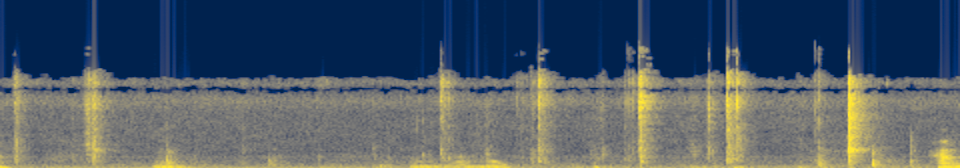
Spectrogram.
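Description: Kitchen shears snipping through spiny lobster shell: several sharp, separate crunching clicks, the loudest near the end.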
